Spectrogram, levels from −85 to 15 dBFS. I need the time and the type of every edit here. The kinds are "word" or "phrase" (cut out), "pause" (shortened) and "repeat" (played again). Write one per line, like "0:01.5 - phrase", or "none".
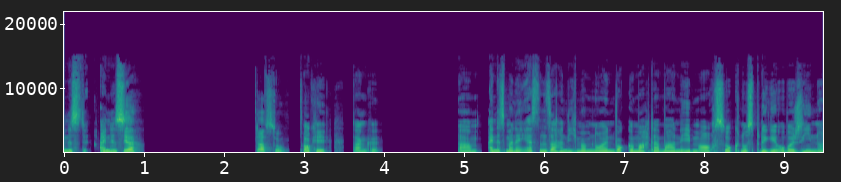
none

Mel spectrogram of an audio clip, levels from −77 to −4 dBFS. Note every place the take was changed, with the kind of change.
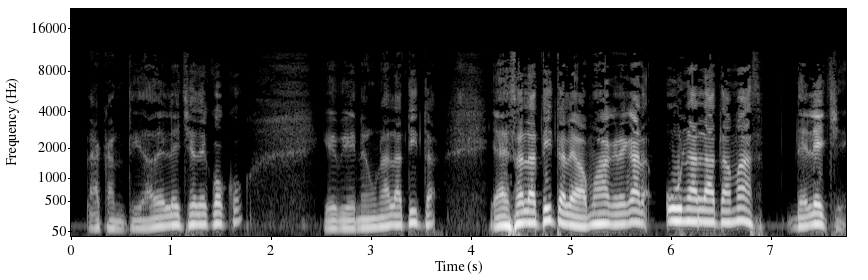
none

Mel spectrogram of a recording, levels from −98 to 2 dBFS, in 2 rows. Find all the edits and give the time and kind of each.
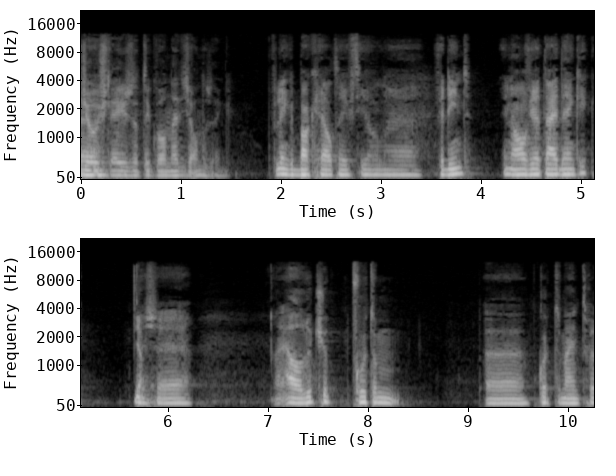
none

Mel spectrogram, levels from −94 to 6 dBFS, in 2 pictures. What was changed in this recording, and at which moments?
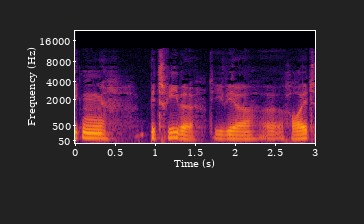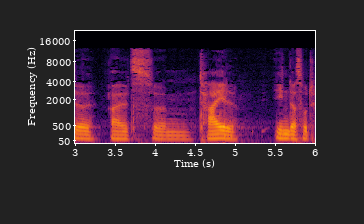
0:01.6 - pause
0:04.5 - pause

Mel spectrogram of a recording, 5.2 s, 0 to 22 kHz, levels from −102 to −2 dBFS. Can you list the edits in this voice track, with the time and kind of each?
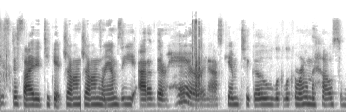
0:01.2 - repeat
0:04.2 - repeat

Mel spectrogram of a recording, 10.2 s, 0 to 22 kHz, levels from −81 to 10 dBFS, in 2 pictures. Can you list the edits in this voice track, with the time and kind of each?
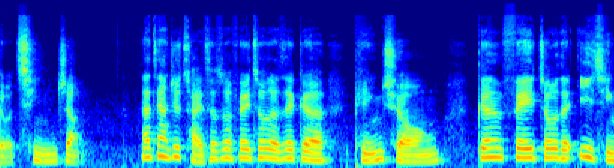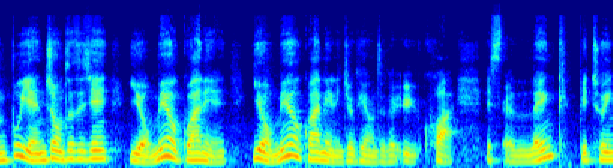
0:09.3 - word

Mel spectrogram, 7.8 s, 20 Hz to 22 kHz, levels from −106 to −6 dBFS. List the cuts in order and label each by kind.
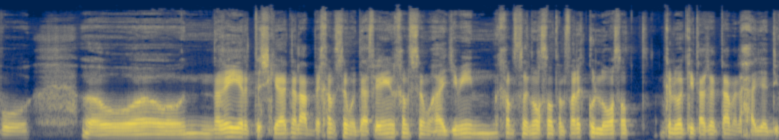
0:05.3 - word
0:06.6 - word

